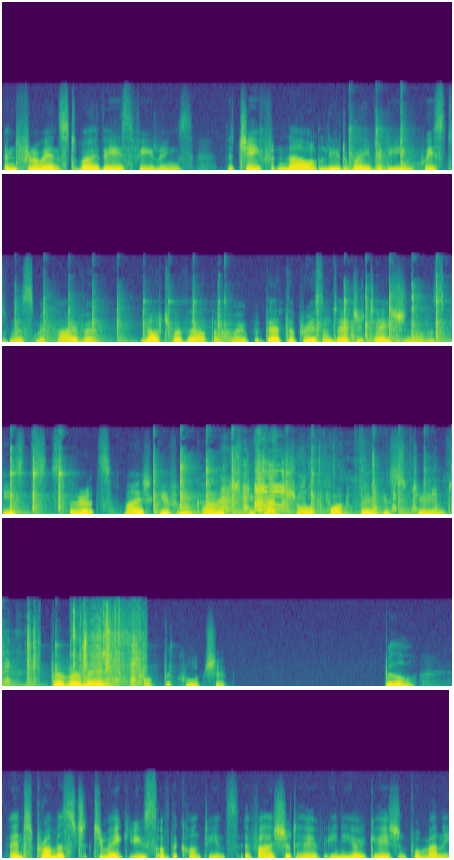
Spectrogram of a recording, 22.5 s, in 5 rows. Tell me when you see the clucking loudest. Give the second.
12 s.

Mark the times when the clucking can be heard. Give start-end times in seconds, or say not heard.
11.2-14.9.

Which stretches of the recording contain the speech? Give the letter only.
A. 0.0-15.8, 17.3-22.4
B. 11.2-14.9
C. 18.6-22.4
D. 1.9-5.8
A.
